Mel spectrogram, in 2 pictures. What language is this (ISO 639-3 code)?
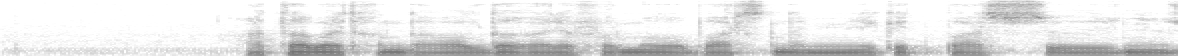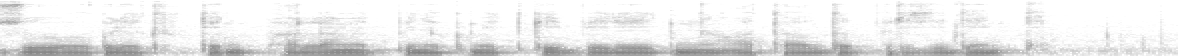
kaz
